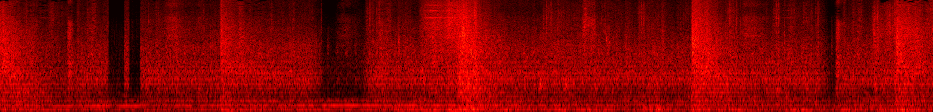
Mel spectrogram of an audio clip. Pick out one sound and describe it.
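A cannon fires shells in repeated booming blasts.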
